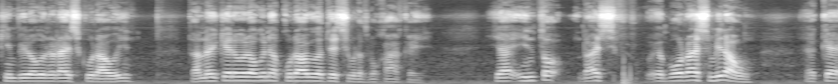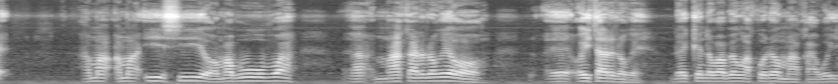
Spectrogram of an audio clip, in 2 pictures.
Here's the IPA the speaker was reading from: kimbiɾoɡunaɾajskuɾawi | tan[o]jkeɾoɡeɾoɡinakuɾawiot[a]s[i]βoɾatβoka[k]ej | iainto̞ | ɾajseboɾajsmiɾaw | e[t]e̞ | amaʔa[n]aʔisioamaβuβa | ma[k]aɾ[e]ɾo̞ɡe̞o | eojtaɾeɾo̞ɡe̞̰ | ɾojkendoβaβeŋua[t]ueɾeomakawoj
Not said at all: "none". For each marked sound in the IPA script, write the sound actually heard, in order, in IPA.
o, e, i, k, k, m, k, e, k

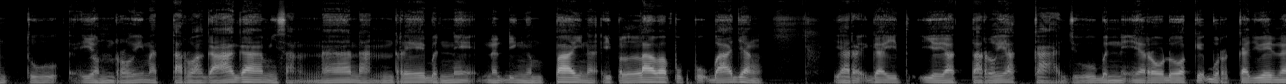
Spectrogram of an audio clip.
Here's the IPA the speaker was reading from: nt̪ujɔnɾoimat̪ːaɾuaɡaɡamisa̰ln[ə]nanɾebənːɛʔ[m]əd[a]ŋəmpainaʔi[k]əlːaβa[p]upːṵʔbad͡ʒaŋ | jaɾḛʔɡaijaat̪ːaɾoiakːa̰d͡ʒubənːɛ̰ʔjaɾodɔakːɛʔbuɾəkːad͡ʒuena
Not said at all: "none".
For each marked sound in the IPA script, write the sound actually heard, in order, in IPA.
a, n, i, p, p

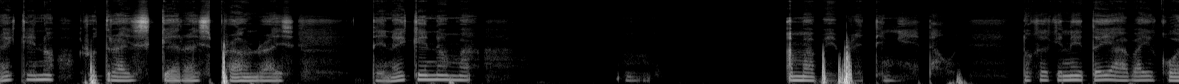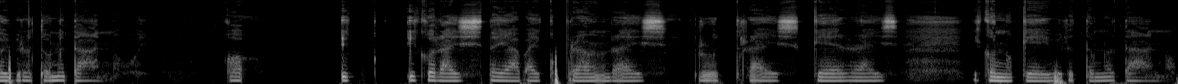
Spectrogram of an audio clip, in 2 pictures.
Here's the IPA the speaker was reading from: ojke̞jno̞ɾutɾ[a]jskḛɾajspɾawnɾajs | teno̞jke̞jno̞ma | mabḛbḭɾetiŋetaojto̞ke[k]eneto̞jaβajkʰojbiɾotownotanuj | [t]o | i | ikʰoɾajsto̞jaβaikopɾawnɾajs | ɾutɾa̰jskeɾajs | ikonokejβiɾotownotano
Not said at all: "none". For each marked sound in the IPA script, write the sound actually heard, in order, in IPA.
a, k, k

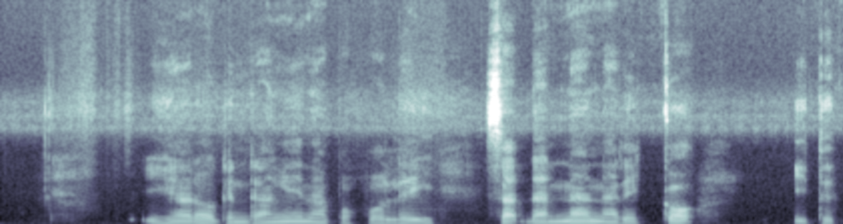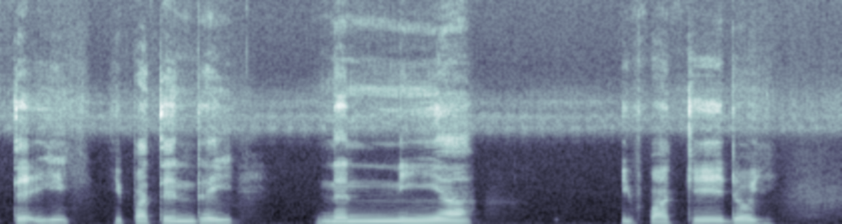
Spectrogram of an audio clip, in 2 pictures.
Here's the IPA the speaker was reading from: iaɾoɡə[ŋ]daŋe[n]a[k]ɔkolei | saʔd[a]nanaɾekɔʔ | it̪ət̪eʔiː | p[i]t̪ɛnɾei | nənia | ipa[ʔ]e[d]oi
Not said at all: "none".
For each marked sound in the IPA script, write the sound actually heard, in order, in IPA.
n, n, p, a, a, k, d

